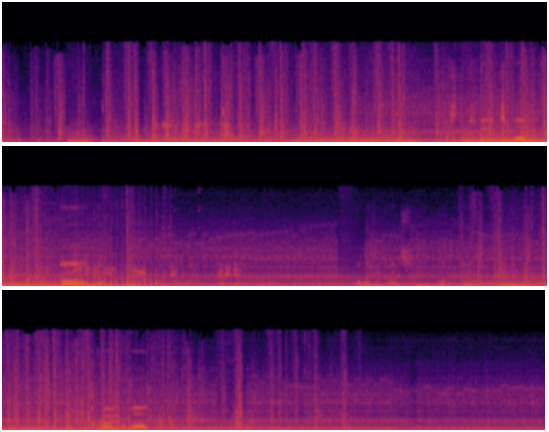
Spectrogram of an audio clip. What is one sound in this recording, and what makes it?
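Bullets clang against a truck's metal body.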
